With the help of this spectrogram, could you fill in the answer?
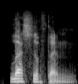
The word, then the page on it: lecithin: American English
